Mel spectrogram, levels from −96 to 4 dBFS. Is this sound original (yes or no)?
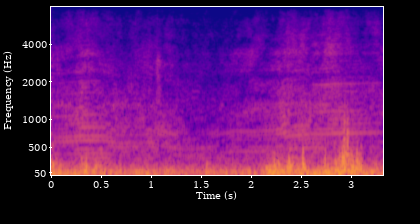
yes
